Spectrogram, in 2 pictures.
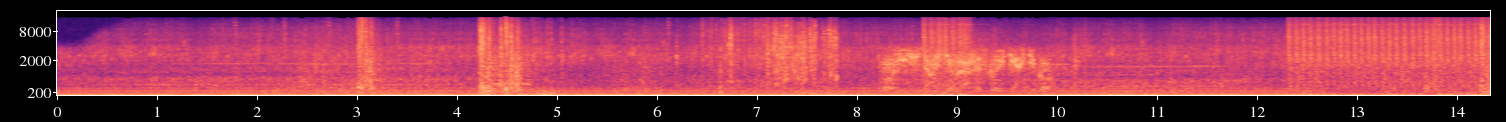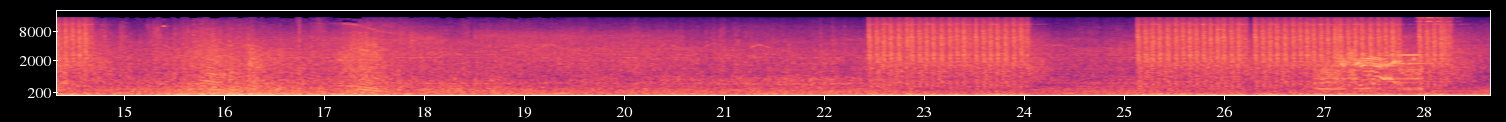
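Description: A propeller plane engine drones steadily.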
